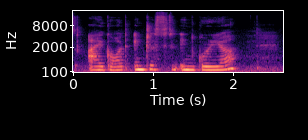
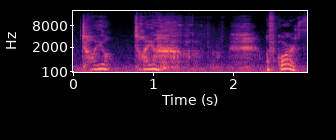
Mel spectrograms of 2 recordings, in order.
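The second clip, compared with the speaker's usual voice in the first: breathy whisper of 저요, 저요; whispered reply; 3 semitones higher, 6 dB quieter, faster than usual. Retold or imitated. Fan answering Hoshi on stage, whispered. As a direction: whisper it like a shy fan raising her hand. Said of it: "I'm like".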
